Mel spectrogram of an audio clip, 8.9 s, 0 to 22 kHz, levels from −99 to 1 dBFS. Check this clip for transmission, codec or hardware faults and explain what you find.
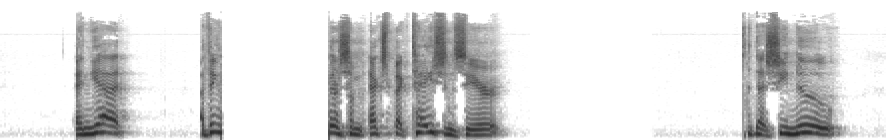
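Two rebuffering stalls interrupt this speech clip, and they're transmission faults on the playback side. The first runs from 2.22 to 3.30 s, right after "I think", adding about 1.08 s of silence before "there's some expectations here" carries on. The second hits at 5.30 s, just after "there's some expectations here", and lasts until 6.52 s, about 1.22 s. Each time the player drained its downloaded buffer and simply waited for more data, so the sound drops to dead silence and picks up exactly where it left off. Nothing's missing, it's just stretched out in time.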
